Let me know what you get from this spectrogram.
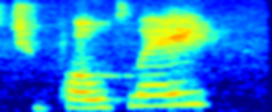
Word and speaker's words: Chipotle: A brand I checked recently is Chipotle.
